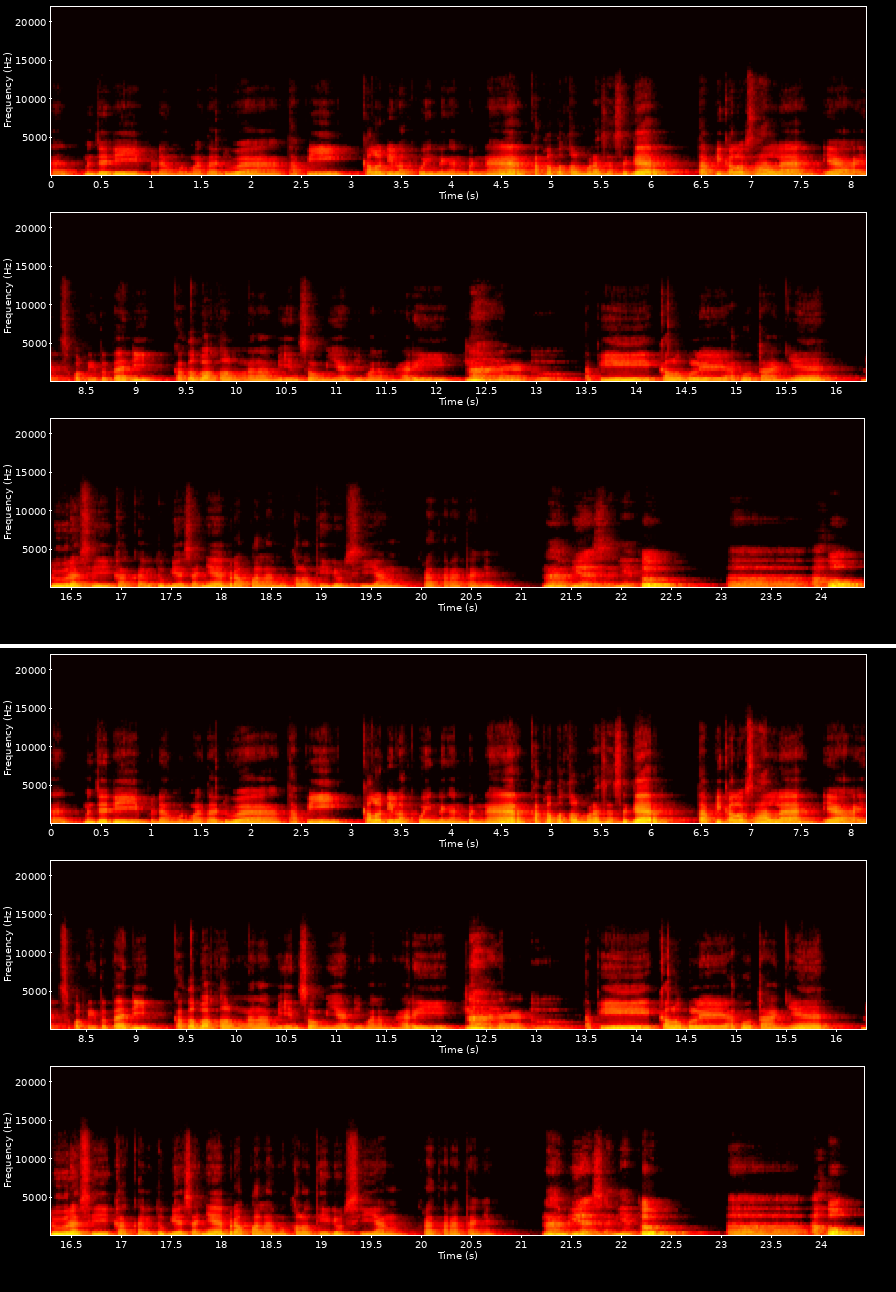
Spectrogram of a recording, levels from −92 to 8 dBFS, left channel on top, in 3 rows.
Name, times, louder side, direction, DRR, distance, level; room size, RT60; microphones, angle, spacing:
voice 1, 0.0-6.2 6.5-9.1 9.4-12.1 12.6-12.9 13.6-15.9 16.2-20.7, right 2 dB, 15° right, 9 dB, 0.3 m, -32 dB
voice 2, 12.3-12.7 12.9-13.2 21.2-22.4 23.0-24.2, right 2 dB, 50° right, 2 dB, 0.9 m, -30 dB
8.4 x 5.5 x 2.3 m, 0.87 s
head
